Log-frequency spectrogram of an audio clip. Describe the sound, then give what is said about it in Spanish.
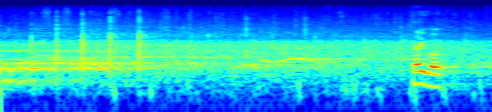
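An audience at a church service gives a loud round of applause to the King, clapping steadily and densely for several seconds, a warm wash of many hands with a few sharper claps standing out, and a brief shout rises near the end. “Dale un fuerte aplauso al rey.”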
